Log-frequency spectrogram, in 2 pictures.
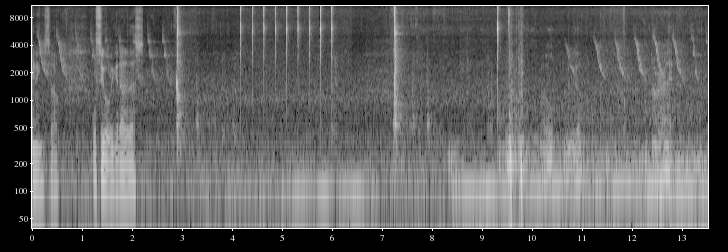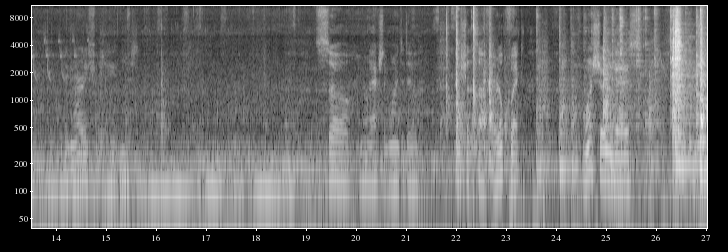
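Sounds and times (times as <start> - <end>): grill igniter clicking: 2.8 - 3.4, 4.1 - 6.2, 9.2 - 9.7.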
